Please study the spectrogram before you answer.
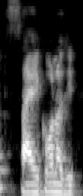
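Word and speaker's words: psychology: आता मानसशास्त्राला इंग्रजीमध्ये म्हणतात सायकॉलॉजी हे बऱ्याच जणांचे स्पेलिंग होतं हा पी आधी आहे म्हणजे आम्ही म्हणताना कुठे सायकॉलॉजी नाही म्हणत त्याला सायकॉलॉजी म्हणतो आहे ना अध्यार आहे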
